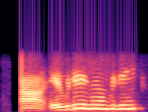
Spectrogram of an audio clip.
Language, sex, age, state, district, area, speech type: Malayalam, male, 18-30, Kerala, Wayanad, rural, conversation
